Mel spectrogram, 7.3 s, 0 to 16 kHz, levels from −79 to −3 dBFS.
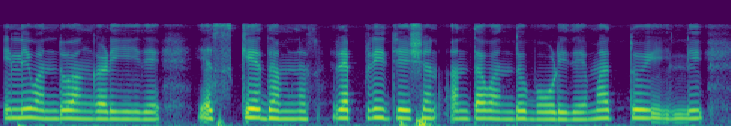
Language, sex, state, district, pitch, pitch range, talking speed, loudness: Kannada, female, Karnataka, Bidar, 225 Hz, 210-240 Hz, 105 wpm, -18 LUFS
